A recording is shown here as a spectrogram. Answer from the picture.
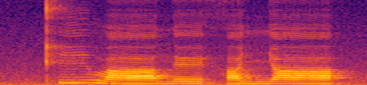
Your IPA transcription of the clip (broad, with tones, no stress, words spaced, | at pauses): kʰiː˦βaː˨ neː˨ha˨ ɲaː˦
